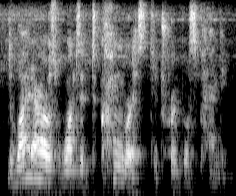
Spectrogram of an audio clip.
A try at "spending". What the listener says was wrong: less pressure okay on your hes okay so you're really pushing on your hes okay so for example on spending you're saying spending okay relax a little bit on on the vowels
